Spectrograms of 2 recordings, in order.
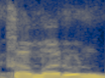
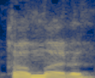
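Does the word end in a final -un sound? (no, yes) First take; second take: yes; no. First: The word ends with a final -un sound. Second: The word ends without a final -un sound. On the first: The speaker calls it wrong. "कमरुन नहीं पढ़ेंगे अगर कमरुन पढ़ेंगे तो गोया के गलत होगा" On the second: The speaker calls it right. "पढ़ा कैसे जाएगा कमर बस हम इसको पढ़ेंगे कमर"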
